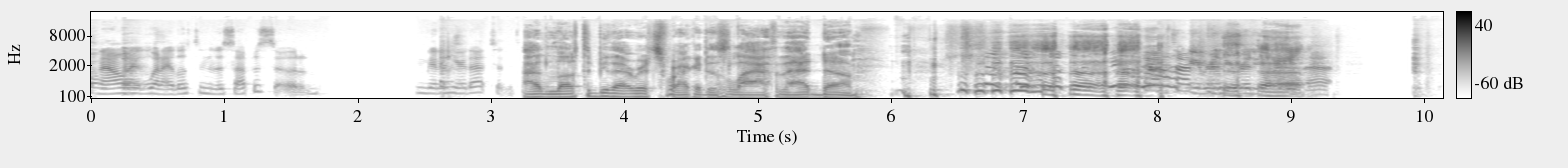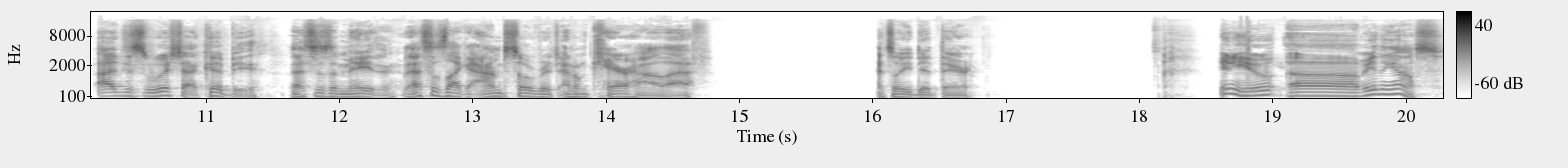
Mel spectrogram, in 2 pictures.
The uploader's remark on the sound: Pardon the sound qual, trying something new and I don't think I figured it out yet lol.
